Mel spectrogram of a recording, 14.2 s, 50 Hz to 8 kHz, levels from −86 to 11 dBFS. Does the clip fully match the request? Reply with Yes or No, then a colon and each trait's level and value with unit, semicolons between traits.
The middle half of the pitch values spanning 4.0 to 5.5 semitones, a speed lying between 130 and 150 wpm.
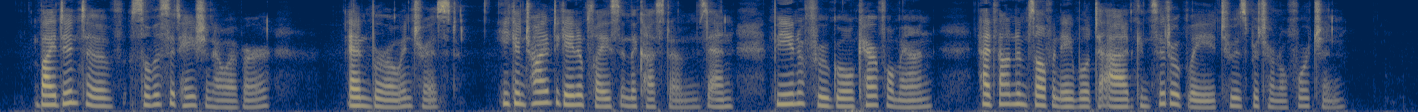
Yes: average, 4.3 semitones; average, 145 wpm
